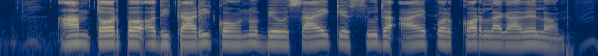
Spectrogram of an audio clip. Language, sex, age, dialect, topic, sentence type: Bhojpuri, male, 18-24, Southern / Standard, banking, statement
